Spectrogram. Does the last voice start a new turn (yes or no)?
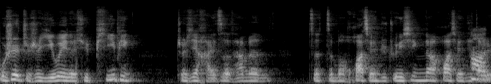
yes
